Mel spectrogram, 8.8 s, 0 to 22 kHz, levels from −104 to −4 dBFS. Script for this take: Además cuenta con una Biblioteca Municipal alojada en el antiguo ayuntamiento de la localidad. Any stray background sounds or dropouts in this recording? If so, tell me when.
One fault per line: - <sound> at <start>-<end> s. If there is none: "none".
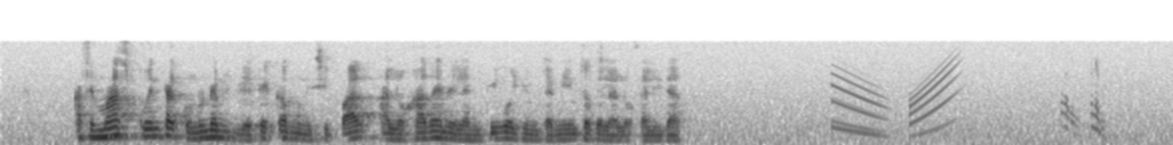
- chirp at 6.2-7.2 s
- chirp at 7.9-8.3 s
